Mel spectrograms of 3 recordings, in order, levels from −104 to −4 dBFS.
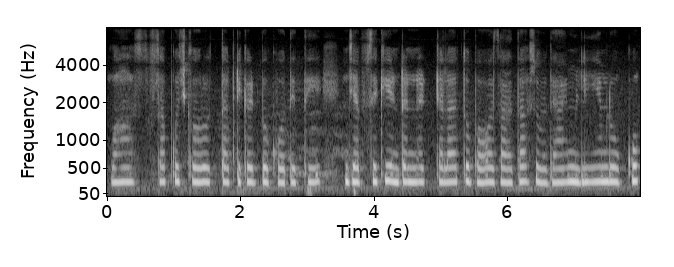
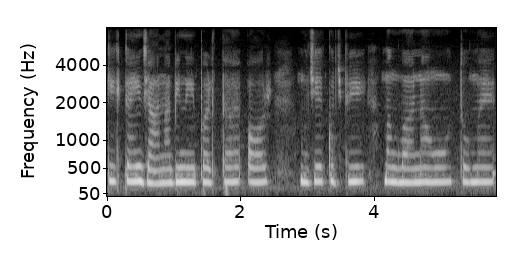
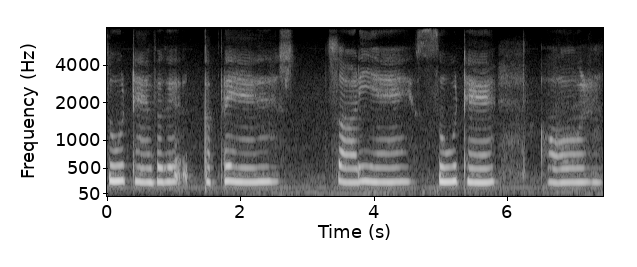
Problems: constant background noise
